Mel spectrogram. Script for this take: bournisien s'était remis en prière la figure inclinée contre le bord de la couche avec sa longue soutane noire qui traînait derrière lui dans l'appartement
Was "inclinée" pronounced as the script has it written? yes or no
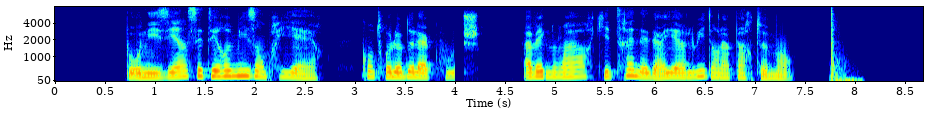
no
